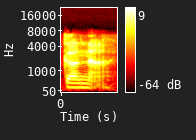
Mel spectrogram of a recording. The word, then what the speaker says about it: gonna: Going to shortens to gonna, G-O-N-N-A, gonna. I'm gonna, I'm not gonna. This sounds much more natural, at least in American English.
